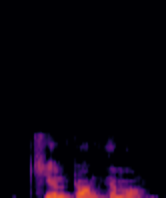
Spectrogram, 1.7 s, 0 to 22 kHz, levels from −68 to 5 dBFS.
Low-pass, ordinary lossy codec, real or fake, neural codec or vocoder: 7.2 kHz; none; fake; codec, 44.1 kHz, 2.6 kbps, SNAC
